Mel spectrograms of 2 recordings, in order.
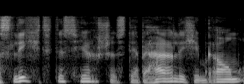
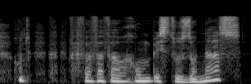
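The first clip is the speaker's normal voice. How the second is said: puzzled stutter; stammering; 6 semitones higher, 3 dB louder than usual. Acted. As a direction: trip over the question. Stammering surprise.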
